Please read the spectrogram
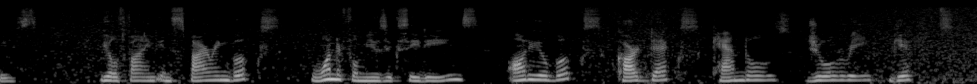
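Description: A speech recording with overdone noise removal running throughout: the noise reduction was set far too aggressively for a noisy source, so it pulls individual frequency bands down hard, or mutes them, whenever they sit close to its noise estimate, and softer parts of the voice fall below that line too. Between phrases the background collapses into near silence dotted with twinkling specks.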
